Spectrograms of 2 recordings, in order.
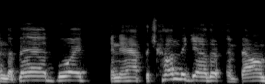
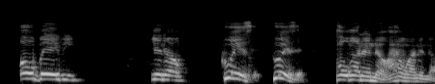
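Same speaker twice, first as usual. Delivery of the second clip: gushing, all-in eager, swooping excited voice; 3 semitones higher than usual. Acting out a mom's reply to her child's news, imitating an eager mom. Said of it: "She's all into it and everything".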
